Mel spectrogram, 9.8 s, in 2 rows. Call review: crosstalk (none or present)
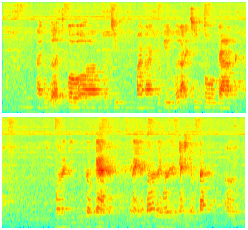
none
